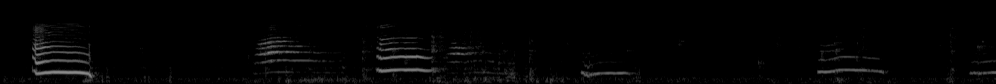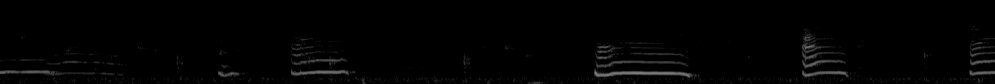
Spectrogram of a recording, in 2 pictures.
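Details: Three house cats, Saba, Hana and Mizore, beg noisily with repeated meows, about seventeen a minute, some short and clipped, others drawn out and bending downward, spaced irregularly indoors with a faint steady hum.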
